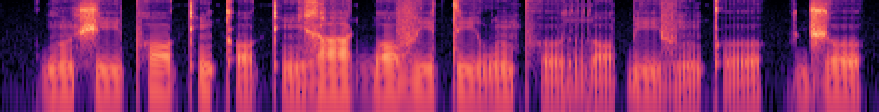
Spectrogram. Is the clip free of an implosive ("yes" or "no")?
no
